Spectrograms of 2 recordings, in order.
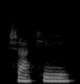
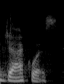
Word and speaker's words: Jaquis: But then, you know, everyone wants to be all socially conscious and say it Shaki or Hakis, however they think it's, if they think it's French or Spanish, but I say Jacquist.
